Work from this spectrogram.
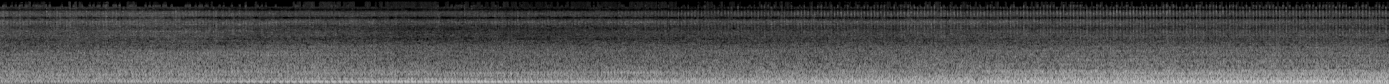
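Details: MEP-802A diesel generator bought at auction, after fixing no-fuel fault by unplugging fuel level switch; warm, a little over 160 on temp; steady even low diesel drone, smooth regular beat, no knocks or misses; running healthy.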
